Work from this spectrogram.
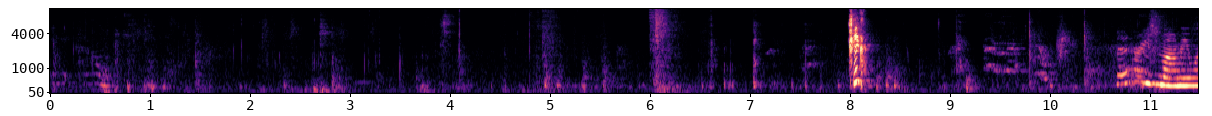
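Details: Cavalier King Charles Spaniel puppies, six weeks old, during deworming and nail trimming in their pen; scattered sniffs and clicks, a sharp sneeze-like burst, then rising high-pitched whimpers and whines toward the end.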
